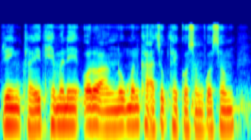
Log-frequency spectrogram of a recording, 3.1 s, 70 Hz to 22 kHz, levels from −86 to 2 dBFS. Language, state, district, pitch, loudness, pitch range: Kokborok, Tripura, West Tripura, 130 Hz, -16 LUFS, 120-135 Hz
